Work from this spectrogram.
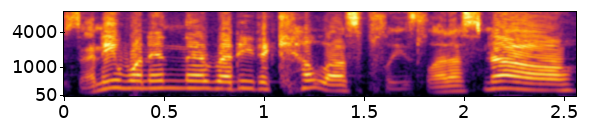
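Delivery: very high, sing-song sarcastic shout. A character cups her hands and shouts into the mausoleum: sarcastic shout. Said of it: "just shouts into the into the mausoleum".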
